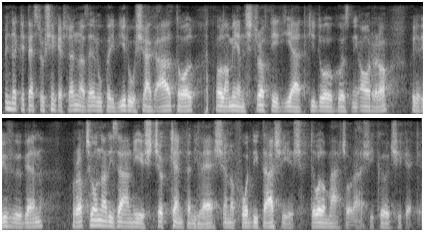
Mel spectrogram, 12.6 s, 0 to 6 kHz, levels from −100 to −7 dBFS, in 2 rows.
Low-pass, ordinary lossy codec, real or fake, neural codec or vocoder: 5.4 kHz; none; fake; codec, 16 kHz in and 24 kHz out, 0.8 kbps, FocalCodec, streaming, 65536 codes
